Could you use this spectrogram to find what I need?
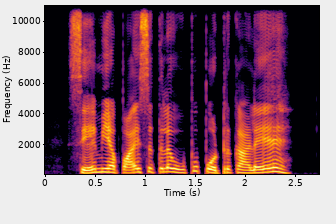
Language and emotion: Tamil, disgusted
